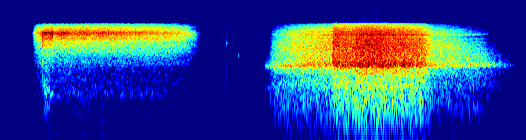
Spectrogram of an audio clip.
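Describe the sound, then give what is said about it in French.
A slow, deep breath taken during a guided relaxation exercise, heard as two long, soft, airy rushes separated by a brief pause, with no other sound. “Je vais faire trois respirations complètes. Une.”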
